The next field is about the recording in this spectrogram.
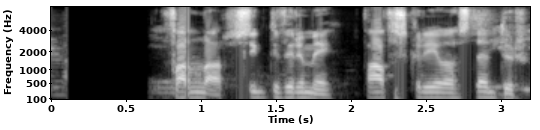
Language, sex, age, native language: Icelandic, male, 14, Icelandic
